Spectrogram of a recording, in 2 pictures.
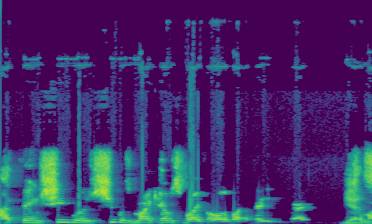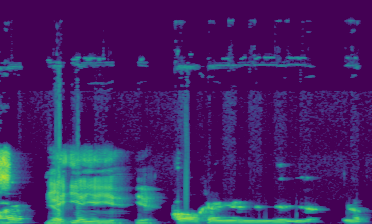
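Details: Adult male rapper with self-described bad stuttering running in both sides of his family (father, maternal grandfather); stuttering.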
